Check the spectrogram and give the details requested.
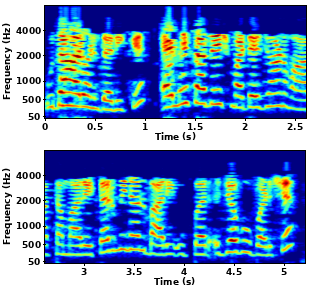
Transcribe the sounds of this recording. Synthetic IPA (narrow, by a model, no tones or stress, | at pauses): ʊd̪aɦəɾəɳt̪̬əɾikeɛlesad̪eʃmaʈed͡ʒaɽ̃ʋãt̪əmaɾeʈəɾminəlbaɾiupəɾd͡ʒəʋũpəɽʃe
